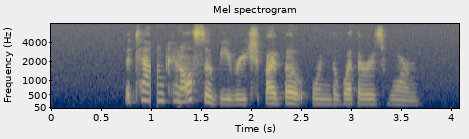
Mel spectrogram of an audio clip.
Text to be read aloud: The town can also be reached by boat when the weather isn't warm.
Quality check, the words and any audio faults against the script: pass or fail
fail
